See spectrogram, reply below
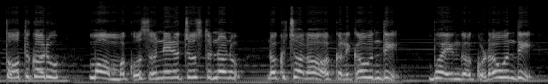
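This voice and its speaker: Woman acting a little boy, innocent, caring, anxious, high voice, storybook style, background music. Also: moderate pace, lightly acted. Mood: sad, anxious.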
